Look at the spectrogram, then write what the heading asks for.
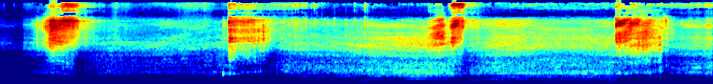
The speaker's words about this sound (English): I must confess, it's a very odd experience watching your own coffin being dug up.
